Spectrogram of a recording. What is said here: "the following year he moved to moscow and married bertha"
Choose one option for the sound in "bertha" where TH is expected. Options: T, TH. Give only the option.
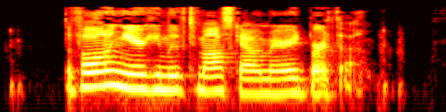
TH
